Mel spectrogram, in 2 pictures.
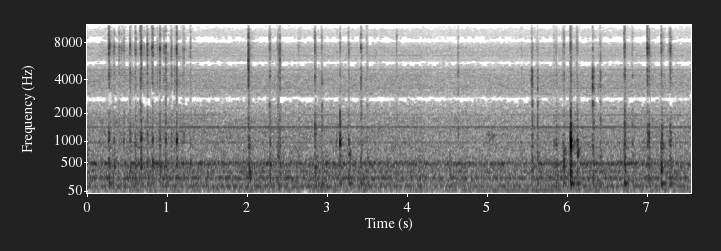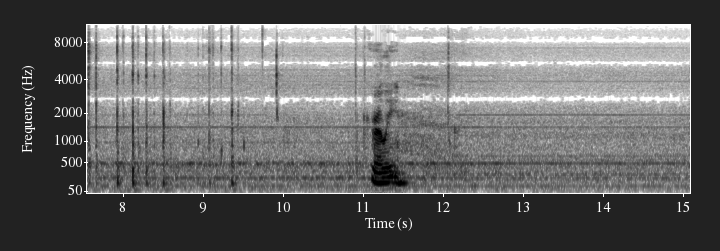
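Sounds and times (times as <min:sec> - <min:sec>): laptop keyboard typing: 0:00.3 - 0:01.4, 0:02.0 - 0:03.6, 0:05.5 - 0:09.6.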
